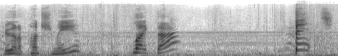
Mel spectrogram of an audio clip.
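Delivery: rising taunt ending in a yell; mock tough guy escalating to shriek; building to a shout.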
